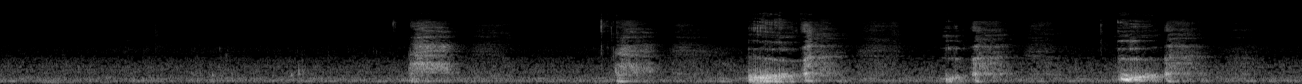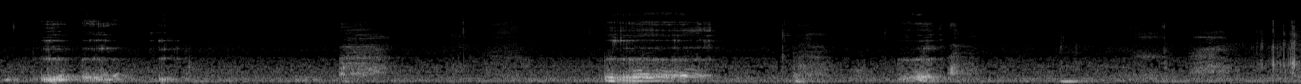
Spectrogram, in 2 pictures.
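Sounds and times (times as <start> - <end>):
person burping: 7.5 - 8.4, 9.4 - 10.1, 11.2 - 12.0, 13.4 - 15.0, 19.0 - 20.2, 22.0 - 22.7.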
